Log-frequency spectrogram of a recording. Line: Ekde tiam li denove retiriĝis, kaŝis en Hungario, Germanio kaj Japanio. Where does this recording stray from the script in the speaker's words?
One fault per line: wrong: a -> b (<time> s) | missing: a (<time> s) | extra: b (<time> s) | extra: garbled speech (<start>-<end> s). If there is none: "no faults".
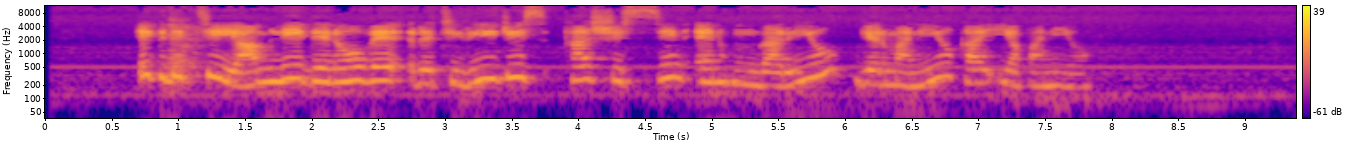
extra: sin (4.6 s)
